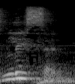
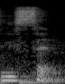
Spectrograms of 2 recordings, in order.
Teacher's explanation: A gente abre duas vezes a boca para falar listen. E a sílaba tônica dele é a primeira. Então, nós dizemos listen, nós não dizemos listen.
